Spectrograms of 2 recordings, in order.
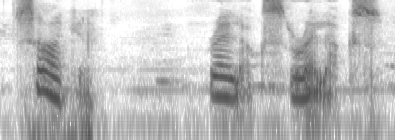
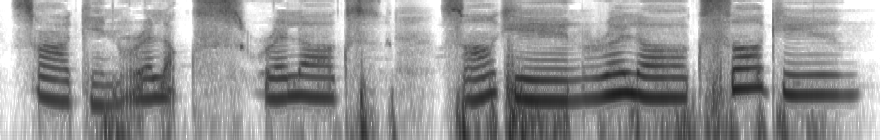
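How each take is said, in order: First: Soft, subdued self-soothing; calming down. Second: Drawn-out words building to loud; tense calming chant that swells louder; forced self-calming. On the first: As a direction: talk yourself down quietly. Settles down after loud self-calming. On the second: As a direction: loudly order yourself to relax, stretching each word. Gamer forcing himself to calm down. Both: Real, not acted.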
